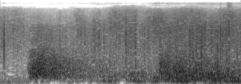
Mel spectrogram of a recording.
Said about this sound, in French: Dans le quartier populaire dont je vous parle, vous pouvez entendre le canon ennemi et le mousqueton français qui alternent presque sans interruption, mais la confiance et l'enthousiasme ne sont pas du côté des gros calibres.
